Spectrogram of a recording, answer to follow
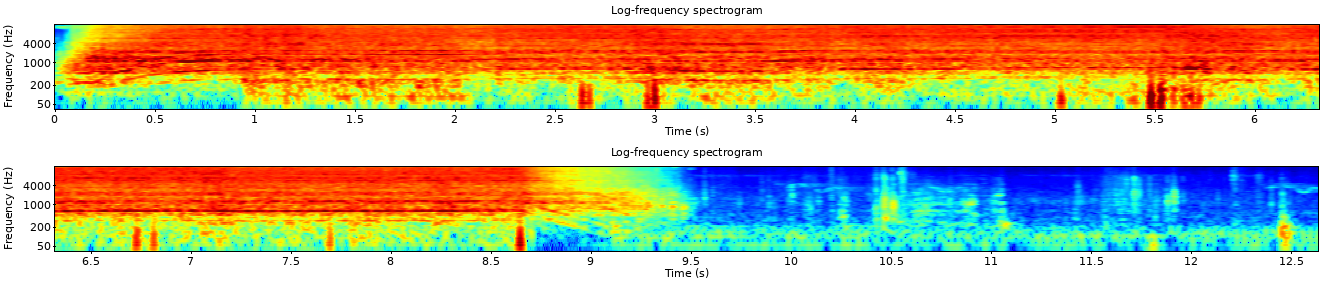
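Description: Corded Makita electric chainsaw starting up and running steadily as it cuts a bird's-mouth notch into a wooden beam, its motor pitch wavering slightly as the chain works through the wood. It is switched off about nine seconds in and winds down.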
